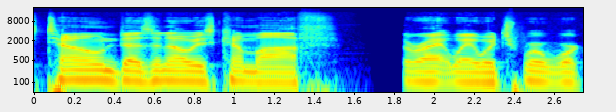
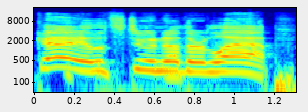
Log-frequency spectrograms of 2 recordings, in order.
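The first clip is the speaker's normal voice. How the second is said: bright, much higher, breezy change of subject; cheery deflection; 12 semitones higher, 3 dB louder than usual. Retold or imitated. Dad breezily steering daughter to swim. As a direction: steer her off the topic brightly.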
